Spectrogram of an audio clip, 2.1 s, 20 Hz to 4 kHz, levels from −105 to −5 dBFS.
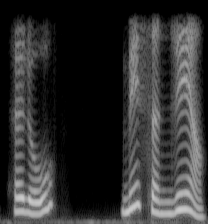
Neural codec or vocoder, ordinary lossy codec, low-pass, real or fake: codec, 24 kHz, 0.9 kbps, WavTokenizer, large speech release; none; 3.6 kHz; fake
